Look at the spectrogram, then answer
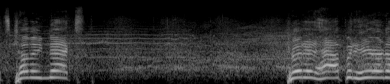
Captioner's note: crowd cheering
